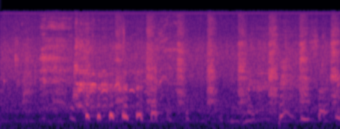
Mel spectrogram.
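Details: Dog alone in a pool and scared, giving a quick run of short, high yelping whimpers, then scattered rising whines, over splashing water and a person's voice.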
